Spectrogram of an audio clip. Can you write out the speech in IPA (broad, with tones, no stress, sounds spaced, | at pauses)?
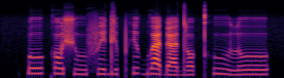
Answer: k͡p oː˨ k ɔ˨ ʃ uː˨ f e˨ d ɪ˨ pʰ ɪ˦˨ ɡʷ a˦˨ ɗ a˨ d ɔ˨ kʰ uː˦˨ l oː˦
